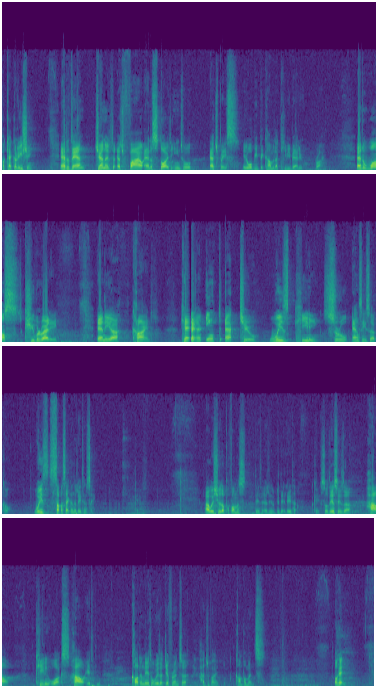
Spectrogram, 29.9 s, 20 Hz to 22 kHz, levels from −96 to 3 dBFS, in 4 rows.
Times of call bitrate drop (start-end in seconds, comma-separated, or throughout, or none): none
